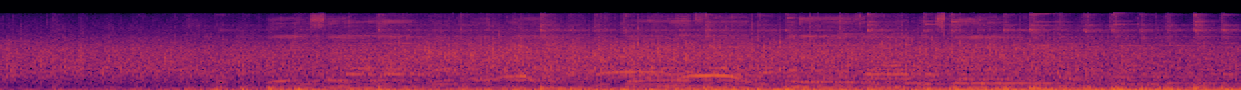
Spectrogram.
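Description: Audience applause, with music coming in with a deep bass line about three seconds in and getting louder.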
